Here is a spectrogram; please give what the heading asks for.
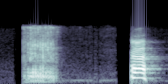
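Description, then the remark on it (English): Two short mouth-made fart noises, a buzzy, raspberry-like burst lasting under half a second, a pause, then a louder, more tonal blurt that trails off. No talking. “Why are you making fart noises?”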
